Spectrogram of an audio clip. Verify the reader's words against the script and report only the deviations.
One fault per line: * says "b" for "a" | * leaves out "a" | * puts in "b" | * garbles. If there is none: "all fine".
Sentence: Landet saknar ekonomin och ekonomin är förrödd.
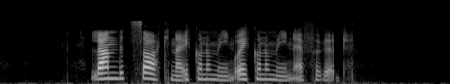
all fine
